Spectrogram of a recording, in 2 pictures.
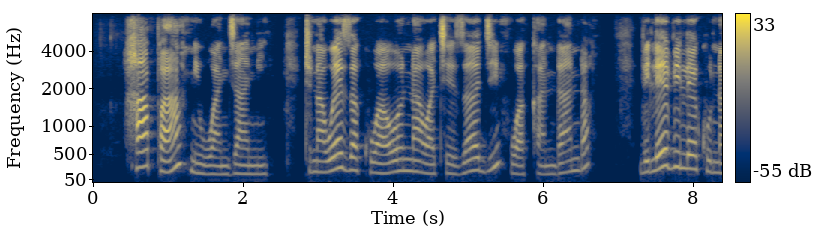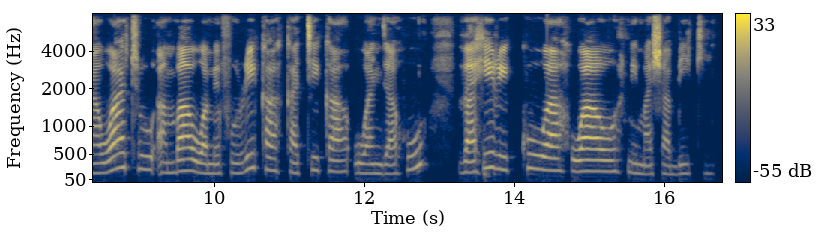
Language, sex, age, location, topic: Swahili, female, 25-35, Nakuru, government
